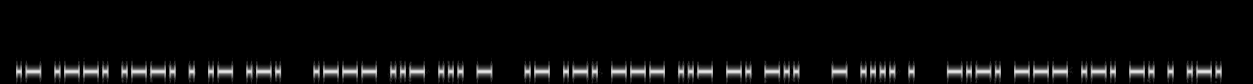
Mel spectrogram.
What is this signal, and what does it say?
Morse code, heard as a keyed tone, about 25 wpm, 600 Hz. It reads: APPEAR JUST AROUND THE CORNER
